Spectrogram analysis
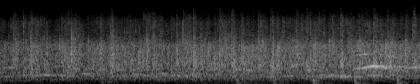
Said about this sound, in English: Oh, I need you to stand to your feet and clap your hands unto the Lord with all of your might right now.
